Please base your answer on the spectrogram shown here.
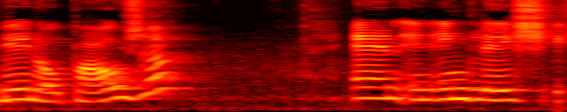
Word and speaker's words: menopauze: In Dutch it's pronounced menopauze, and in English it's, I think, menopause.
